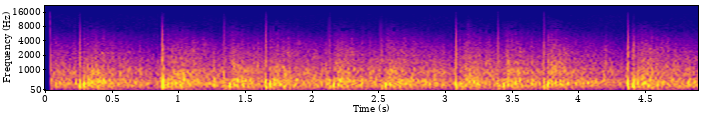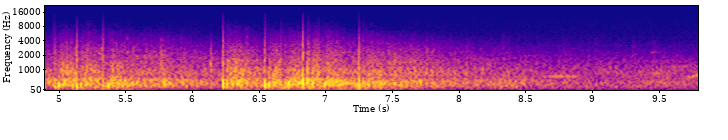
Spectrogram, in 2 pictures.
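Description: Fireworks going off: a rapid string of sharp bangs, about three a second, over a continuous crackle, dying away over the last two seconds.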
